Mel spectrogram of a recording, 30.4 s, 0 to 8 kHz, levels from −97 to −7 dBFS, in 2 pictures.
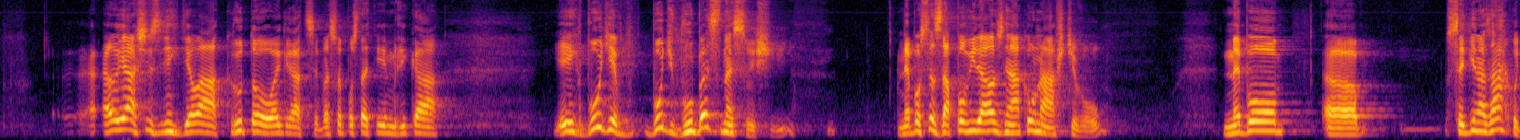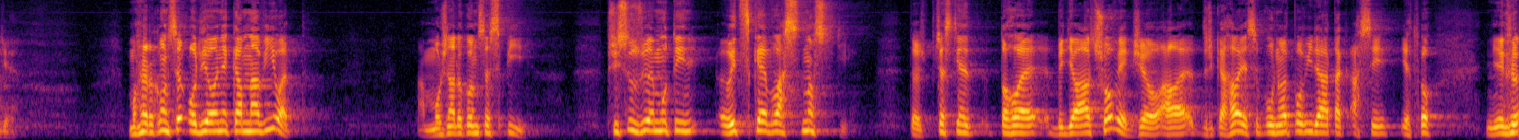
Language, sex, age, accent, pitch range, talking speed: Czech, male, 40-59, native, 165-205 Hz, 120 wpm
